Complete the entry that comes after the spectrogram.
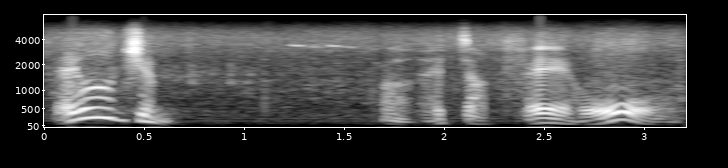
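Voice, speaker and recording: An actor playing a blunt, brusque fishing-boat captain and uncle, in 1940s radio acting. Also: male voice, mid-range voice, wildly swooping pitch, slow. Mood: wary. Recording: dull old radio recording with hiss.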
